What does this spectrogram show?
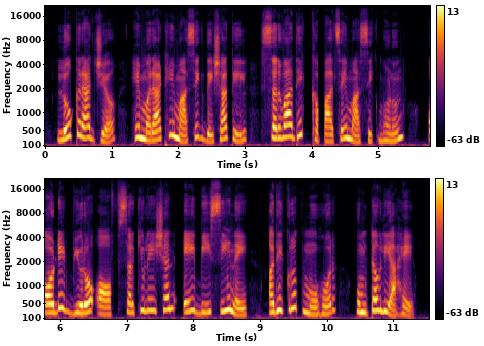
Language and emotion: Marathi, neutral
